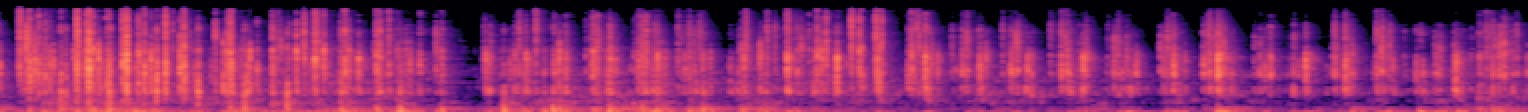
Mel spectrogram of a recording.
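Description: A white, hollow plastic game controller is held in the hands while its buttons and triggers are clicked with the fingertips. The result is a rapid, steady stream of sharp, bright plastic clicks that stop almost instantly, with a brief pause partway through.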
